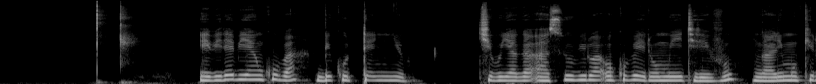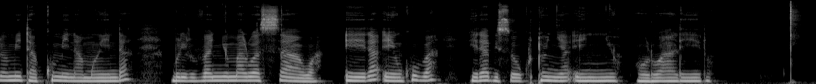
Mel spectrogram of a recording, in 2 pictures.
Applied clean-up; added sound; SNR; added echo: neural mask model Resemble Enhance denoiser.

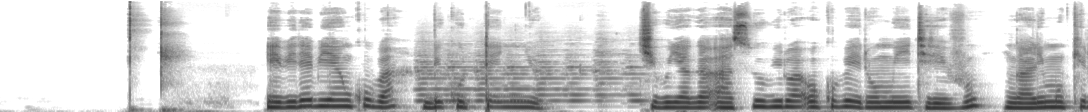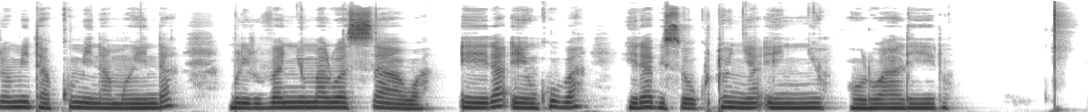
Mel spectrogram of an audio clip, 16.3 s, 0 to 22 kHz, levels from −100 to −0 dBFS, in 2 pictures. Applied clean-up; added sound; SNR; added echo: classical method log-MMSE.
